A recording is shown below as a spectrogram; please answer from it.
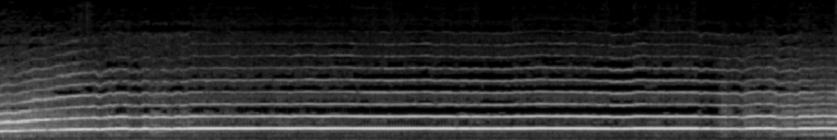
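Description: Trumpet gliding up into a very high note and holding it steadily, played with an upstream embouchure.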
